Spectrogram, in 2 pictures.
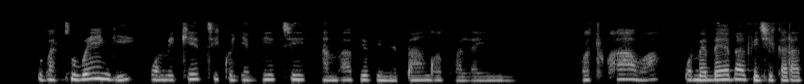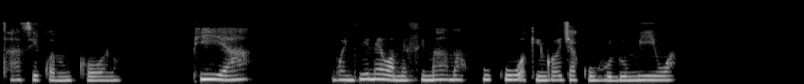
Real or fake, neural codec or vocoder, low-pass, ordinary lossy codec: real; none; 7.2 kHz; Opus, 24 kbps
